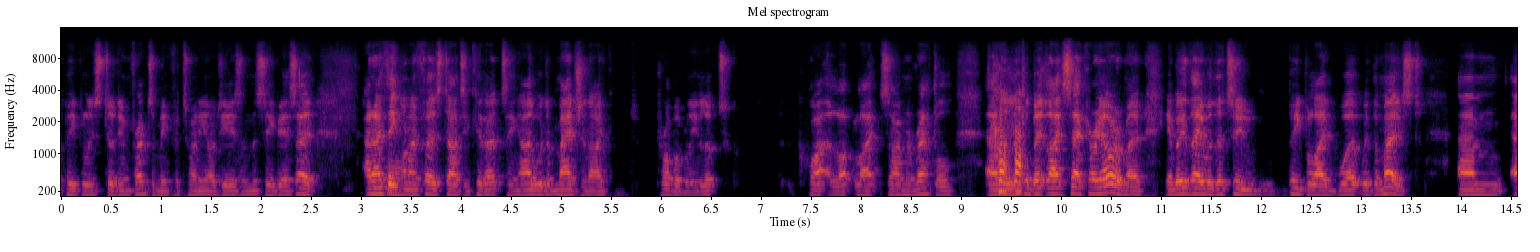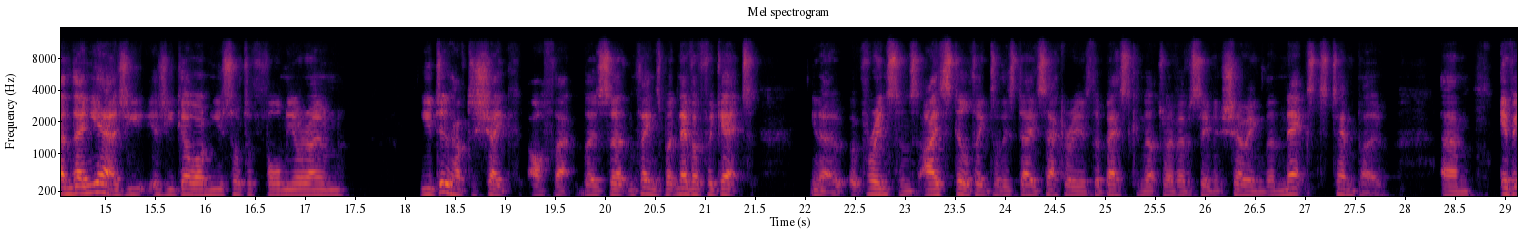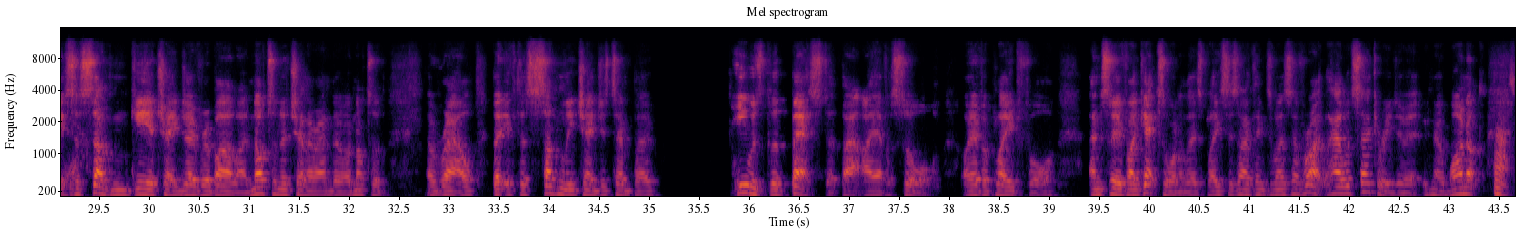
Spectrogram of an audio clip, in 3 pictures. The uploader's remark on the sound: This interview was recorded on 31st October 2020 via Zoom.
